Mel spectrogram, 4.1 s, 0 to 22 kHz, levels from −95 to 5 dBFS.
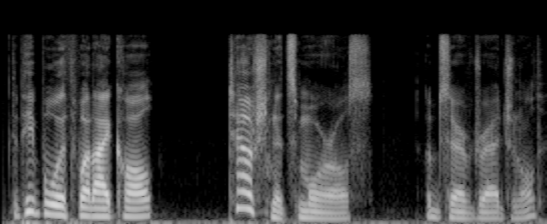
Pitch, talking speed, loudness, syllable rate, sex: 140 Hz, 145 wpm, -20 LUFS, 5.6 syllables/s, male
